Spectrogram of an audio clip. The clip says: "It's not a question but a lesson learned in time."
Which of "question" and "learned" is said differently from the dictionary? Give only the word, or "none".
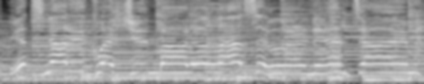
learned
